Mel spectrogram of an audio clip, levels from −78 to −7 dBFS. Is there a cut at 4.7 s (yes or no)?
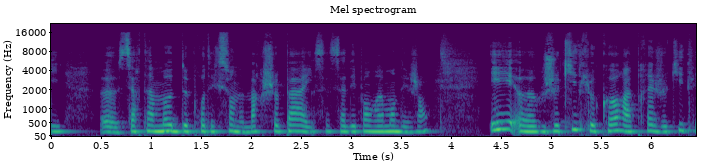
no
